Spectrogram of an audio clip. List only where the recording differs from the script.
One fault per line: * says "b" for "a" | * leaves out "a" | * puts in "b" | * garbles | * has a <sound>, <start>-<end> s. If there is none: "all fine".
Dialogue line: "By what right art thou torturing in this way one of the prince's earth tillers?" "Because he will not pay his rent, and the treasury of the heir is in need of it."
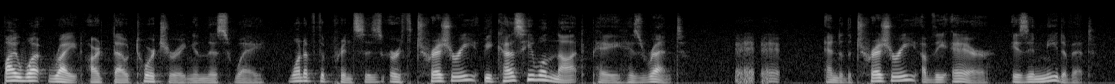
* says "treasury" for "tillers"
* has a laugh, 7.4-7.8 s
